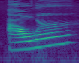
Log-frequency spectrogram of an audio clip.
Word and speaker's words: our: How do you say this word? Is it our? Our? You might hear this in kind of slower, clearer speech, but in fast conversation, it just sounds like the letter R.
